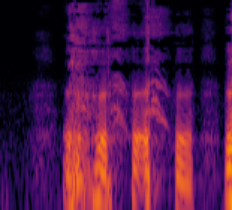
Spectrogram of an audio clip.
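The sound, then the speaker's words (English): A person imitating an old blind man coughing, voicing a few rough, throaty hacks in quick succession, each short and gravelly. “And this old man, the blind man, coughing.”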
